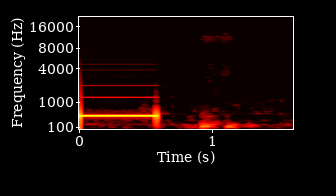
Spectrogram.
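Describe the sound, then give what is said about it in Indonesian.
A telephone line tone sounds as a phone call is placed: one steady, mid-pitched tone holds for about half a second and cuts off abruptly, followed by a brief, faint voice. “Kita telepon guys.”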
